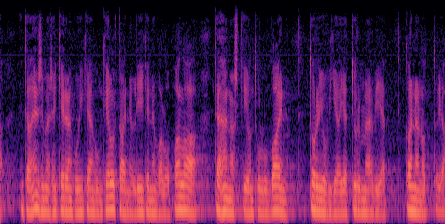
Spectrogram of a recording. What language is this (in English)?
Finnish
